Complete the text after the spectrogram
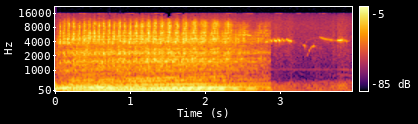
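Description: A small van drives along.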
